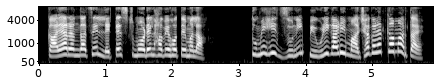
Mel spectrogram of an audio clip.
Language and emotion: Marathi, angry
